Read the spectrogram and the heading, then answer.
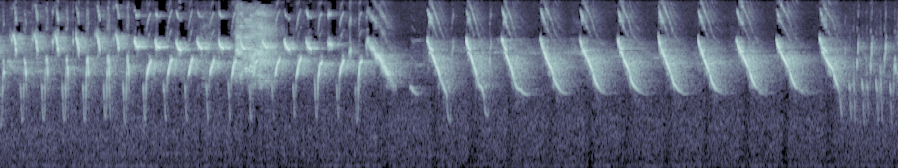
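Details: Gloster canary song: rapid high chattering trills that give way to a series of loud, evenly spaced descending whistled sweeps, about two per second.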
